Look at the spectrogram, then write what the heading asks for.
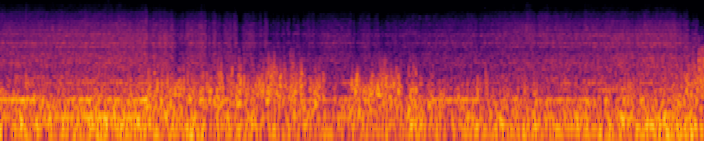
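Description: Freight train cars rolling past close by: a steady rumble of steel wheels on the rails with irregular rattling, over a low steady hum.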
